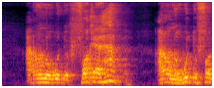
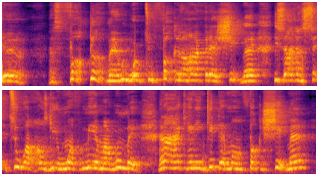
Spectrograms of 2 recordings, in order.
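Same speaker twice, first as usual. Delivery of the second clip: aggrieved complaint; 9 semitones higher than usual. Retold or imitated. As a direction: whine it out like you got robbed. Lawrence complaining about holiday pack.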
